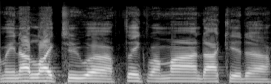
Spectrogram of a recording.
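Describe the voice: The man's tone is clear and smooth. He talks at a fairly slow pace with fairly even intonation.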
